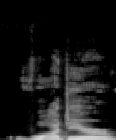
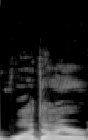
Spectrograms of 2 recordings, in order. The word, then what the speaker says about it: voir dire: And I want you to talk a little bit about, and I'm going to pronounce this correct, voir dire, voir dire.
